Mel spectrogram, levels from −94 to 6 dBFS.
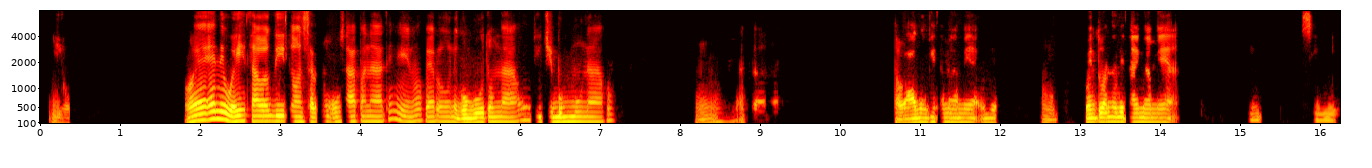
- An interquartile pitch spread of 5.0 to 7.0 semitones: No, average, 3.2 semitones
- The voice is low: Yes, low, 125 Hz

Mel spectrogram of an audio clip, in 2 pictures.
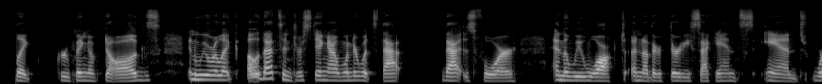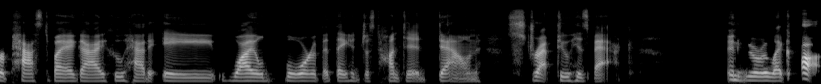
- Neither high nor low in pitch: Yes, medium, 175 Hz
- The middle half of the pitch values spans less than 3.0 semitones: Yes, narrow, 2.4 semitones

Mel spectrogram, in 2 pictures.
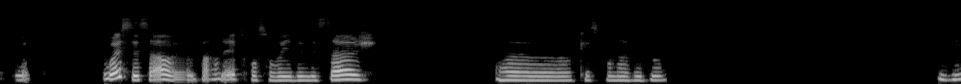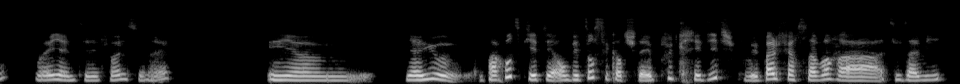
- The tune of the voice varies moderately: Yes, average, 3.2 semitones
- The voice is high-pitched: Yes, high, 205 Hz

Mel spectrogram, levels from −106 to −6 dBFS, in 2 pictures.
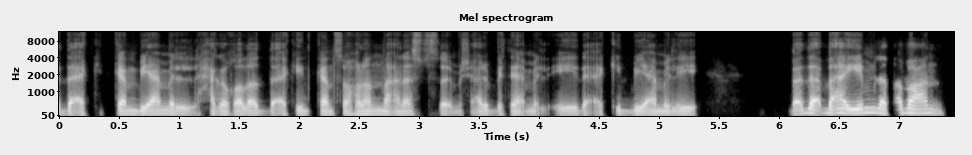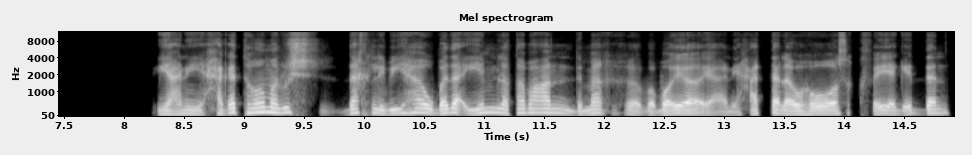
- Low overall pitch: Yes, low, 130 Hz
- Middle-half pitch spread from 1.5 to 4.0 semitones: No, average, 4.4 semitones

